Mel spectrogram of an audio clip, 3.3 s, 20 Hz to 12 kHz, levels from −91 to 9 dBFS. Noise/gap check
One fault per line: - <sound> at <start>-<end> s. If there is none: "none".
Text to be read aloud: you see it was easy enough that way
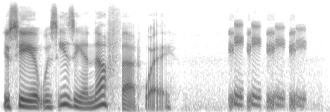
- laugh at 2.3-3.1 s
